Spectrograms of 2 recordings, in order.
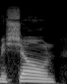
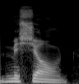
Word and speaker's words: Michonne: names so it's it's I believe it's pronounced michon so her and Daryl like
